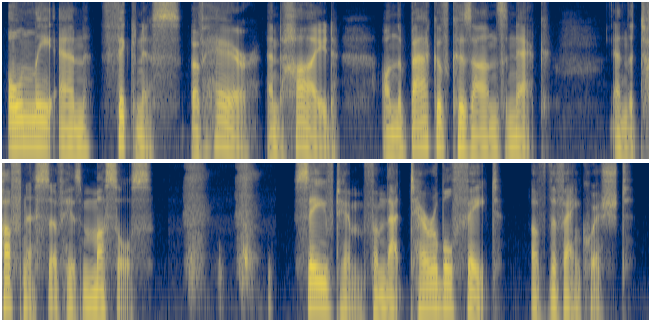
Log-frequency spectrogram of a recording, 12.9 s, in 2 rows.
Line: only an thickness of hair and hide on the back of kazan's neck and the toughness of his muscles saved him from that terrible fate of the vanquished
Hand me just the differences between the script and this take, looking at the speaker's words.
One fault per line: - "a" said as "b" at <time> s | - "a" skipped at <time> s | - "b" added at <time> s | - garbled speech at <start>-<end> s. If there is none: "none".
none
